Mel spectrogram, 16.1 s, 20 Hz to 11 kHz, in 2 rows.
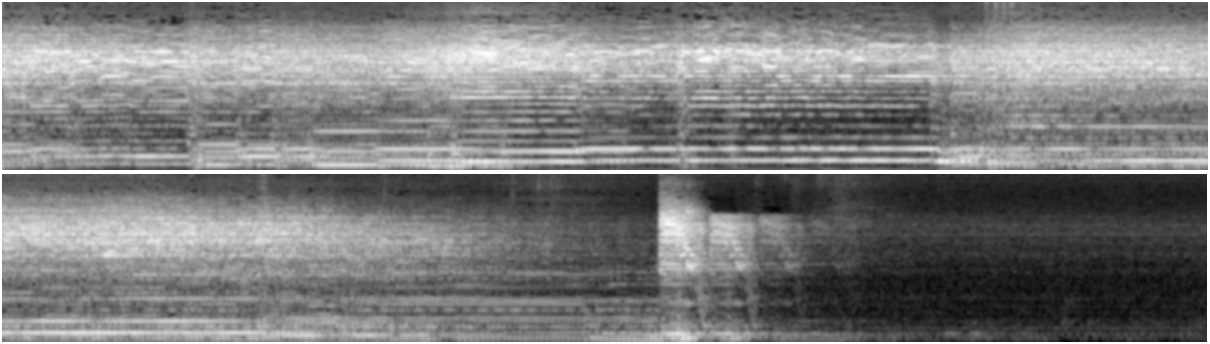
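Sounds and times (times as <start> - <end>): electric guitar chords: 0.0 - 13.8.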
